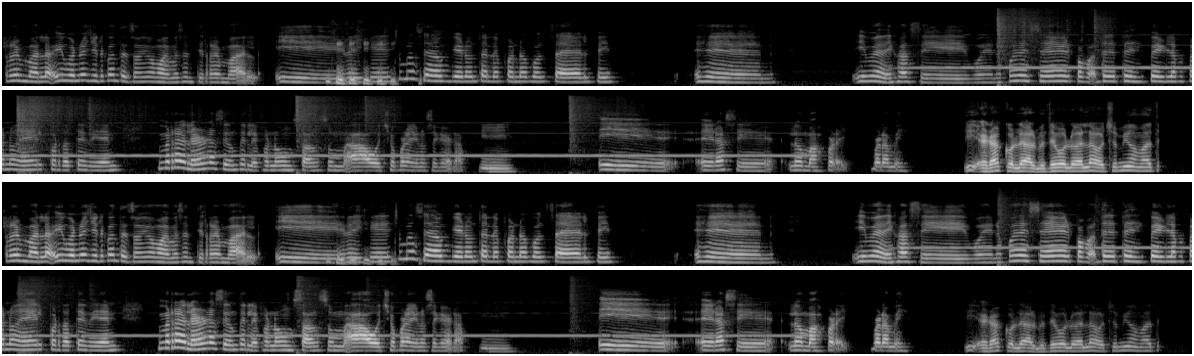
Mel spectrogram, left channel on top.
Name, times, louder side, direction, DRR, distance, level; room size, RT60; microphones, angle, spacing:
voice 1, 0.0-6.2 6.9-7.7 8.5-13.1 13.5-16.5 17.9-21.0, right 4 dB, 20° right, 0.3 m, -25 dB
voice 2, 3.2-3.9 16.7-17.0 21.5-23.5, left 8 dB, 85° left, 0.4 m, -23 dB
sound 1, 6.9-18.3, left 6 dB, 55° left, 1.8 m, -48 dB
sound 2, 8.9-20.1, left 2 dB, 10° left, 0.8 m, -37 dB
7.7 x 3.3 x 4.9 m
head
